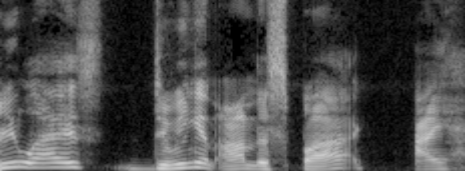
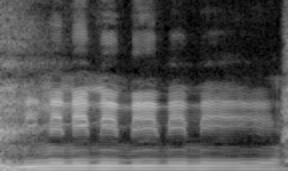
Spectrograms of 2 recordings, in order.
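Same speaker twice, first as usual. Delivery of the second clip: vocal warm-up; 4 semitones lower, 5 dB quieter than usual. Shown as a demonstration. Host warming up voice before retrying the spooky intro. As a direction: run the me-me-me warm-up. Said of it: "clears throat".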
